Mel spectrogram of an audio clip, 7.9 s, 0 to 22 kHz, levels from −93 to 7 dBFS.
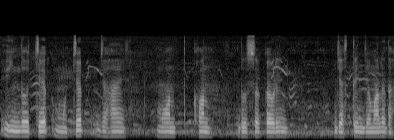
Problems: constant background noise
